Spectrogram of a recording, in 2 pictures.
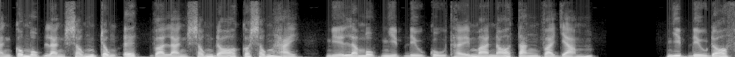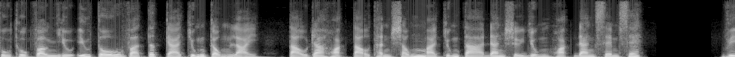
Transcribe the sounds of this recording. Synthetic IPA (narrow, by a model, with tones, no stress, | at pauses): nkɔ˨˦mo˨˩t̚laː˨˩nsə˨˦wŋ͡mt͡ɕɔ˧wŋ͡mʔe˦˥t̚vaː˨˩laː˨˩nsə˨˦wŋ͡mɗɔ˨˦kɔ˨˦sə˨˦wŋ͡mɦaː˧˨j | ŋḭ˧˥əlaː˨˩mo˨˩t̚ɲi˨˩p̚ɗḭ˧˨əwkṵ˧˨t̪ʰe˧˩maː˨˩nɔ˨˦t̪a˧ŋvaː˨˩za̰ː˧˩m | ɲi˨˩p̚ɗḭ˧˨əwɗɔ˨˦fṵ˧˨t̪ʰu˨˩ək̚vaː˨˩wɲi˨˩əwʔi˨˦əwt̪o˨˦vaː˨˩t̪ə˦˥t̚kaː˧˩t͡ɕʊ˨˦ŋ͡mkə̰˧˨wŋ͡mla̰ː˧˨j | t̪a̰ː˧˨wzaː˧ɦwa˨˩k̚t̪a̰ː˧˨wt̪ʰa˨˩jŋ̟sə˨˦wŋ͡mmaː˨˩t͡ɕʊ˨˦ŋ͡mt̪aː˧ɗaː˧ŋsɨ˧˩zʊ̰˧˨ŋ͡mhwa˨˩k̚ɗaː˧ŋsɛ˧msɛ˦˥t̚ | vi˨˩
